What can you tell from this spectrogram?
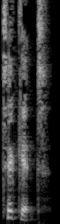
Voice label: "ticket", us english

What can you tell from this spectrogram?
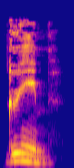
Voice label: "green", us english

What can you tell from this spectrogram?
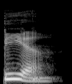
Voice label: "beer", british english

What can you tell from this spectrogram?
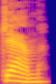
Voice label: "jam", us english

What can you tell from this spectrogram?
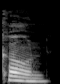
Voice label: "cone", us english

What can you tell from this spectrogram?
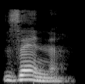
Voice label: "zen", british english

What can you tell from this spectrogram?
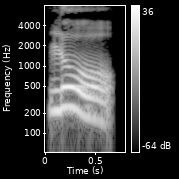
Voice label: "law", british english

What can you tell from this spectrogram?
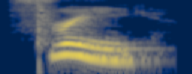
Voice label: "three", British English

